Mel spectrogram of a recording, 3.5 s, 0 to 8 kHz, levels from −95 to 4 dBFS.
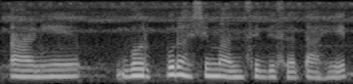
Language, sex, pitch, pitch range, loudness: Marathi, female, 185 Hz, 175-205 Hz, -32 LUFS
